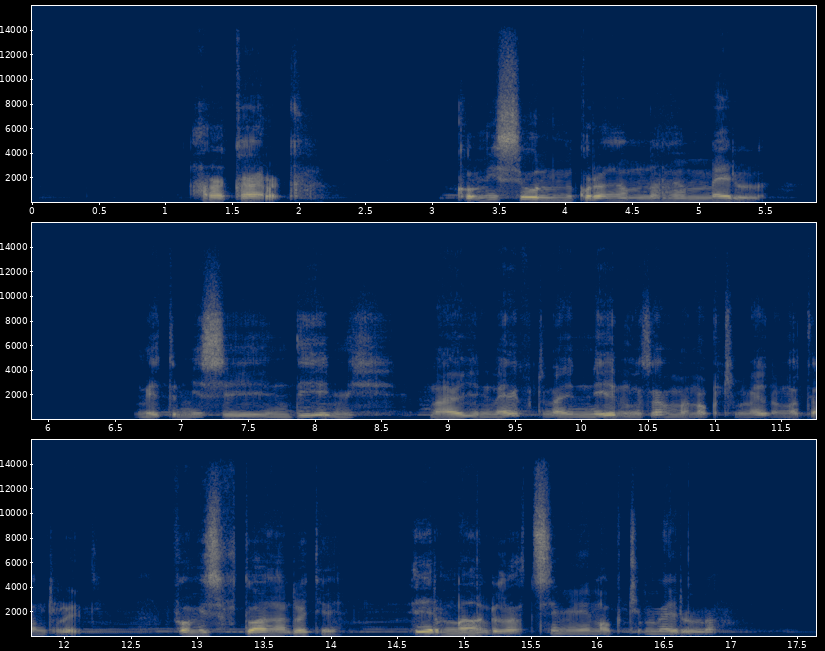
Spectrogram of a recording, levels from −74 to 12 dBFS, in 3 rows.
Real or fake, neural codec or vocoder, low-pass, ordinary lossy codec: fake; codec, 44.1 kHz, 2.6 kbps, SNAC; 14.4 kHz; none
